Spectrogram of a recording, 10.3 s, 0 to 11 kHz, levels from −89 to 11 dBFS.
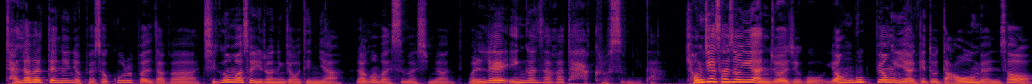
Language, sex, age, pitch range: Korean, female, 40-59, 175-255 Hz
